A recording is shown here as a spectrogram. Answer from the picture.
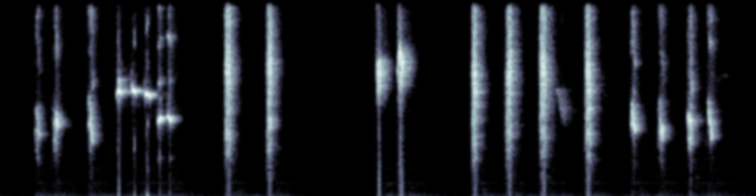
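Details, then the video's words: Van Hasselt's sunbird, speckled young-plumage bird moulting to metallic feathers, singing energetically to provoke another bird; scattered thin, high chips and brief ticking notes, with a short rapid twittered run early, spaced irregularly across seven seconds. "Burung Konin trotol gacor untuk pancingan menaikan mental emosi kolibri ninja"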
